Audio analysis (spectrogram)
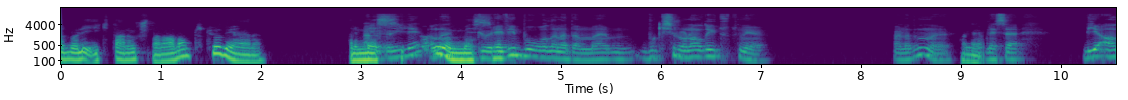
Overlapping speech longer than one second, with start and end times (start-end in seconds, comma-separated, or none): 3.0-4.6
